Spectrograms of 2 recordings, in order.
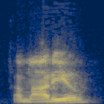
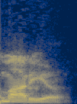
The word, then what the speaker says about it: Amadio: Amadio. So you guys signed your third goalie to an extension, and you signed. Say it again. Michael Amadio.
